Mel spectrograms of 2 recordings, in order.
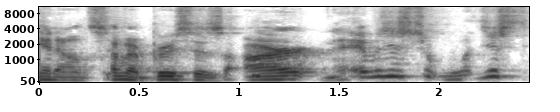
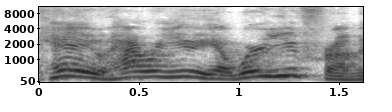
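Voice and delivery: friendly; 8 semitones higher than usual. Retold or imitated. Friendly greeting to newcomer.

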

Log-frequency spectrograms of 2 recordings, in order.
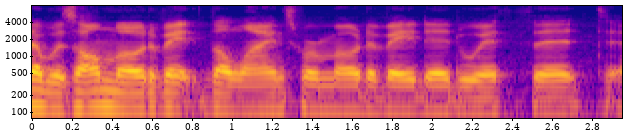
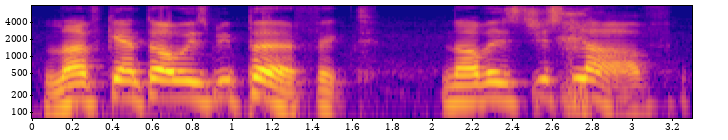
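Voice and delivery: high, loud imitation of Massimo's accent; movie character's accent; 7 semitones higher, 7 dB louder than usual. Host quoting Massimo's favorite line, in exaggerated accent. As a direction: put on a hammy movie accent. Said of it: "like this one where it's like".

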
